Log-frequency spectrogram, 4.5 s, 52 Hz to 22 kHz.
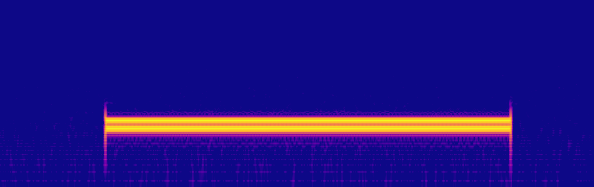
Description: Telephone call progress tone (North American or UK plan), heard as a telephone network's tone, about 350, 450 Hz. Dial tone.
